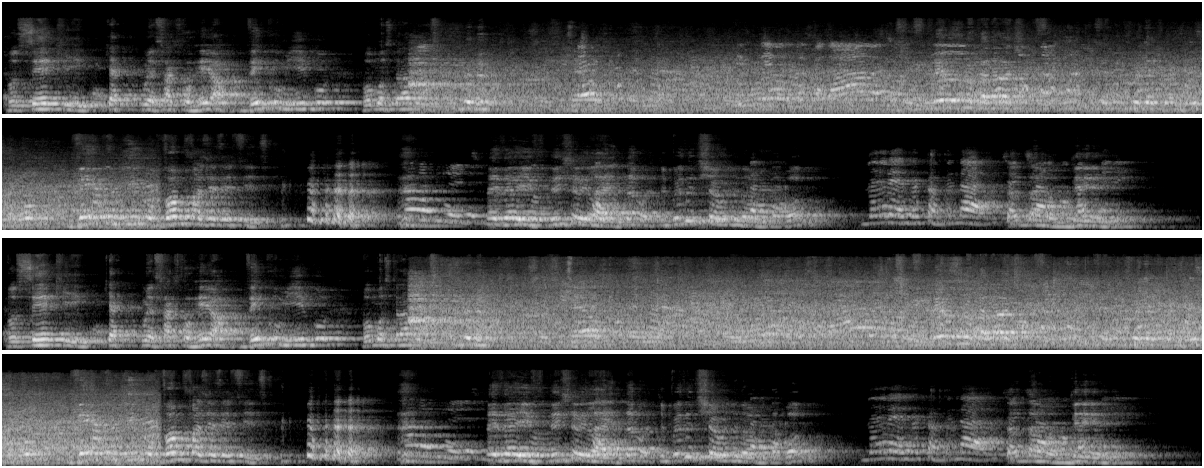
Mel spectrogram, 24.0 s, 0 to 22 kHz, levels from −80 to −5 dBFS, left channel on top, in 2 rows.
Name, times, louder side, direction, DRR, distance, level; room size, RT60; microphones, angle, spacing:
voice 1, 0.0-3.3 3.6-5.7 8.8-10.1 10.4-14.6 15.0-15.6 15.9-16.1 16.8-20.1 22.0-23.1, equal, 50° right, 3 dB, 6.3 m, -24 dB
sound 1, 4.0-13.6, right 4 dB, 90° right, 0.9 m, -26 dB
voice 2, 4.1-4.7 5.7-6.6 7.3-10.8 16.0-18.4 19.5-19.9 20.6-23.3, left 2 dB, 25° left, -1 dB, 7.2 m, -30 dB
29.0 x 23.5 x 7.8 m, 1.1 s
head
